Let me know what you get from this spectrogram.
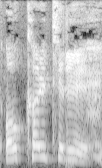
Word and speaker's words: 오컬트: 아, 선배도 발음이 잘 안 될 때가 있네요. – 뭐라고 그랬죠? – 아까 오컬터 그랬어요. 오컬터.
